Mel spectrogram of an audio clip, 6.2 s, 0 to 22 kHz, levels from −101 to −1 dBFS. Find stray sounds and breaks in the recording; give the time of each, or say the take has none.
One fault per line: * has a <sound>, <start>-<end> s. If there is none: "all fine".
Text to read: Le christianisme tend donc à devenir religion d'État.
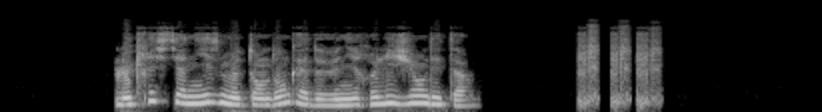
* has a laugh, 4.3-5.0 s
